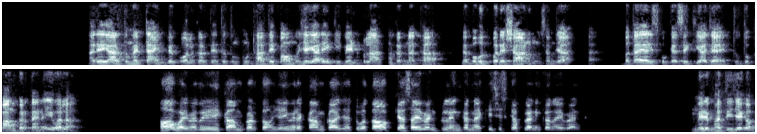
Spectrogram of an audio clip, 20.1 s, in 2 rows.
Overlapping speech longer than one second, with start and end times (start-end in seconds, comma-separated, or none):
none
